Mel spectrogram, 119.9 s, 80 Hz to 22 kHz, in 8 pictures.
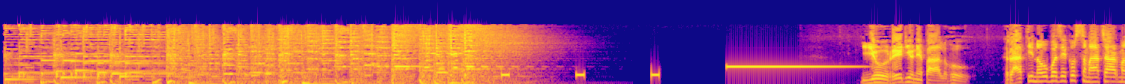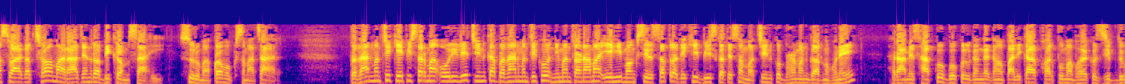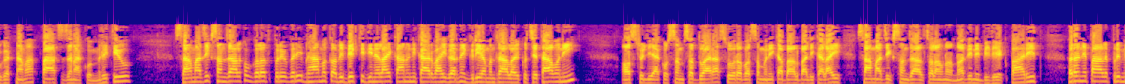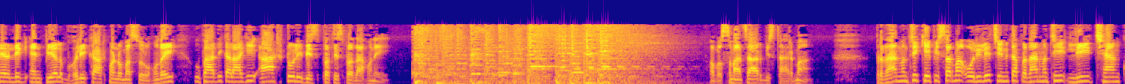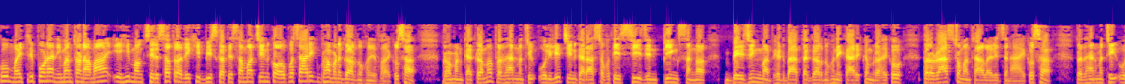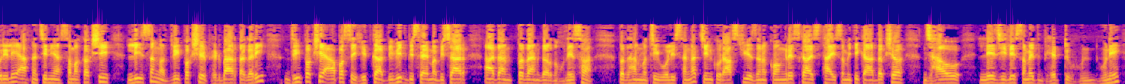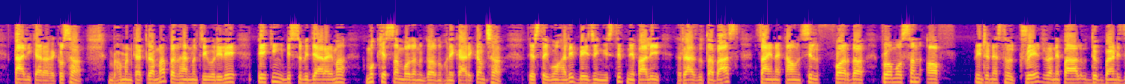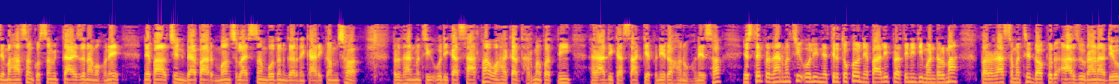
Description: An online outlet of Nepal's national radio broadcaster
बेलुकी ९ बजेको नेपाली समाचार : १५ मंसिर , २०८१
9-PM-Nepali-News-8-14.mp3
